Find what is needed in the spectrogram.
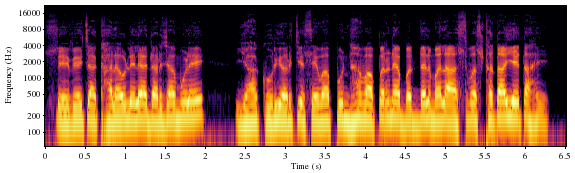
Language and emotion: Marathi, fearful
